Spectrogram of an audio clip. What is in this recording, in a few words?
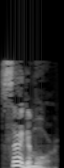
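"sagamore", British English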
